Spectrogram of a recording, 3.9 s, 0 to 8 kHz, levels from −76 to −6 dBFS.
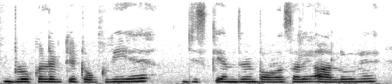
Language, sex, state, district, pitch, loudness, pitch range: Hindi, male, Assam, Sonitpur, 235 Hz, -16 LUFS, 230-245 Hz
